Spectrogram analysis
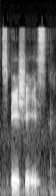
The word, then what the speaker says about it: species: Sometimes the S, so sometimes the C is pronounced as an S and it starts with an S, the word, and it ends in an S and there's another S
